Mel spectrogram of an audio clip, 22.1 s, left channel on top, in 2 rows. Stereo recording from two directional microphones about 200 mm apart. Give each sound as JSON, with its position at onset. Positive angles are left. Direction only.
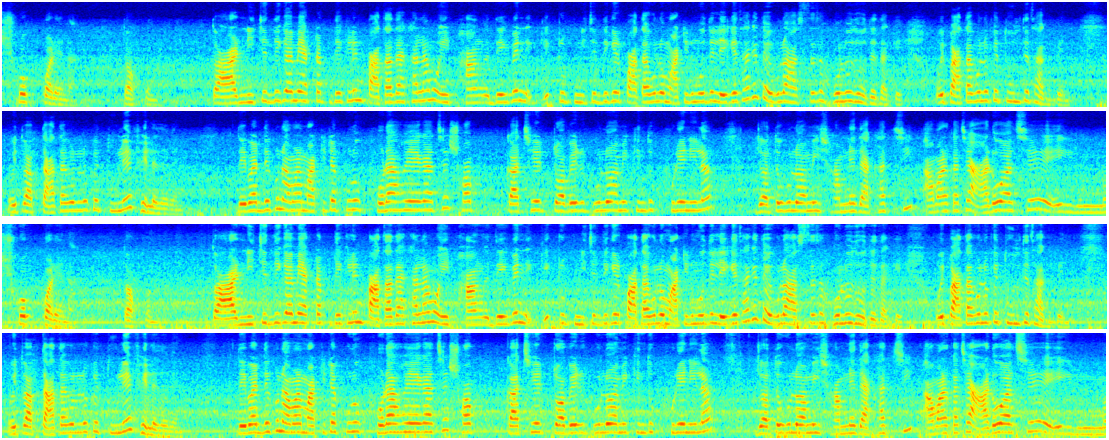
{"t": 0.4, "sound": "a woman's voice", "side_deg": -5}
{"t": 2.0, "sound": "a woman's voice", "side_deg": -5}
